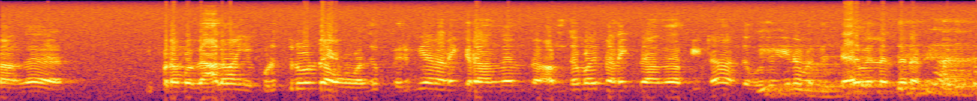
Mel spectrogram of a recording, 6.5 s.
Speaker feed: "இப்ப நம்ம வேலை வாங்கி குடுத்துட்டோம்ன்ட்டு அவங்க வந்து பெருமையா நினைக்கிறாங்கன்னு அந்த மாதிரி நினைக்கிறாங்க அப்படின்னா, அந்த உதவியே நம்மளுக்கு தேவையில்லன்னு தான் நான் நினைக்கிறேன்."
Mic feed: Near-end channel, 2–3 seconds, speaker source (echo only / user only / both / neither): echo only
